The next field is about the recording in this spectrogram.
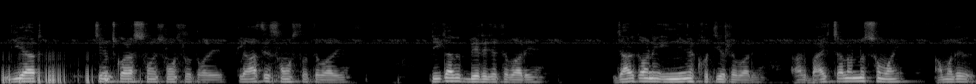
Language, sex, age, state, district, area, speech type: Bengali, male, 30-45, West Bengal, Howrah, urban, spontaneous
